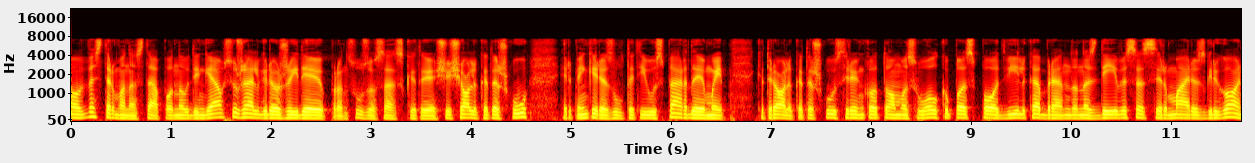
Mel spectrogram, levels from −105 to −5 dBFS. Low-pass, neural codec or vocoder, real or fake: 7.2 kHz; none; real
